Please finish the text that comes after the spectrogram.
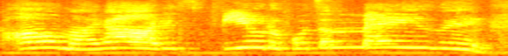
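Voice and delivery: very high, breathless wonder, slowing at the end; old lady spinning under the sky, gushing in high wonder; awestruck. Retold or imitated. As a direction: gush like seeing heaven. Spinning round, awed by the sky.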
